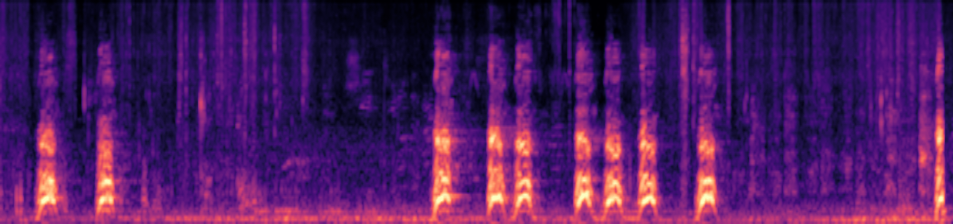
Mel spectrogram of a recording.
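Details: Pet Basset Hounds greeting a Chihuahua puppy taken in months earlier: two loud barks at the start, then a burst of seven or so rapid, evenly spaced barks, and one last bark at the close.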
